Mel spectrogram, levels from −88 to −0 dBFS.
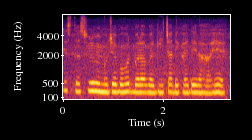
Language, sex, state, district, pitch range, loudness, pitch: Hindi, female, Arunachal Pradesh, Papum Pare, 215-240 Hz, -12 LUFS, 225 Hz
